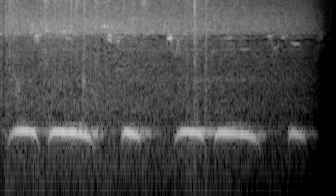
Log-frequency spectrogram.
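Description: A pigeon coos in a soft, rhythmic run of five or six low, rounded notes with brief pauses between, with faint higher ambient hiss behind.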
